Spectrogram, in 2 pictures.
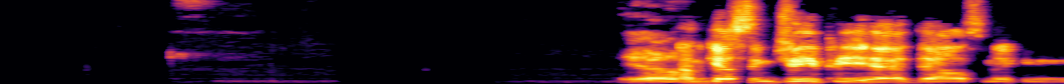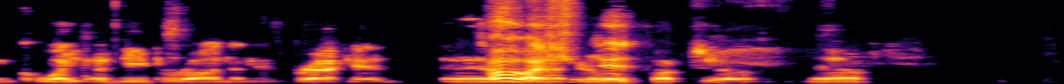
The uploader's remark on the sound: due to the weather we had to group call in this week.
